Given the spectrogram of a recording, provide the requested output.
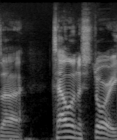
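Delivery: ordinary talk, nothing marked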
